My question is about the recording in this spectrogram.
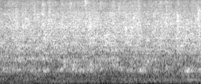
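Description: Water flowing at a reservoir, heard as a steady, even rush with no breaks or distinct splashes throughout, and no voices.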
